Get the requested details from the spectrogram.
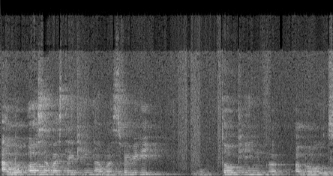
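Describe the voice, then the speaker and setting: A woman's fairly high voice with a French accent at a very slow pace, with noticeable background noise and audible room echo. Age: 20s. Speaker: designer and artist. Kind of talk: presentation. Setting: stage with audience. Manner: halting.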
